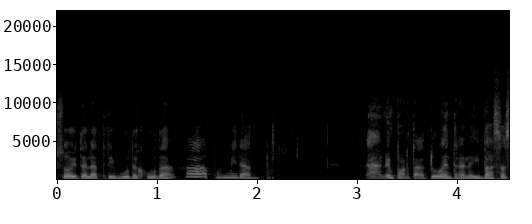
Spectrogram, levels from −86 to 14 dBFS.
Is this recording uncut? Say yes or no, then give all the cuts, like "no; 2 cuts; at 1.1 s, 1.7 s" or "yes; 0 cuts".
yes; 0 cuts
